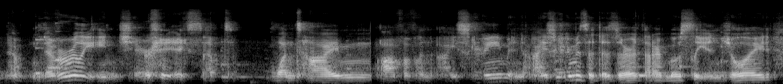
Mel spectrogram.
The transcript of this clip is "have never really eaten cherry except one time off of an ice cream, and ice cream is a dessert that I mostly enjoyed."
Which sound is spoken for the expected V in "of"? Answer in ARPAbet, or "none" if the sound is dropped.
V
